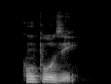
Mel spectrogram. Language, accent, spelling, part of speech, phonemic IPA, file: French, France, composée, verb, /kɔ̃.po.ze/, LL-Q150 (fra)-composée.wav
- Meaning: feminine singular of composé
